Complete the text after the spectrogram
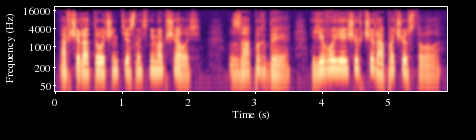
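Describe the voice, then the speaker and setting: A man's voice: a little high, normal speed, no echo, studio quality, natural voice. A man reading an audiobook, voicing a stern, jealous female academy curator.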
